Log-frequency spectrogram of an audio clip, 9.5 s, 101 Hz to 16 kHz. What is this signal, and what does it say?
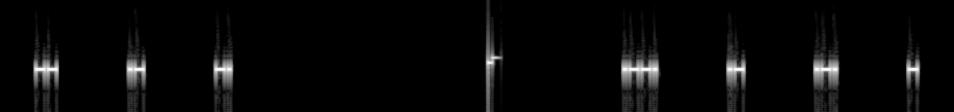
Morse code, heard as a keyed tone, about 40 wpm, spaced as for 11 wpm, 700 Hz. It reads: MAN PART
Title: 8x Character Spacing - Top 200 Words - 40wpm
